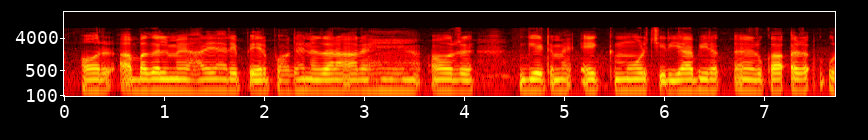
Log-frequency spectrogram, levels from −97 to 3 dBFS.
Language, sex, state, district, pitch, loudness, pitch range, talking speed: Hindi, male, Bihar, Kishanganj, 140 Hz, -32 LUFS, 140-145 Hz, 165 wpm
